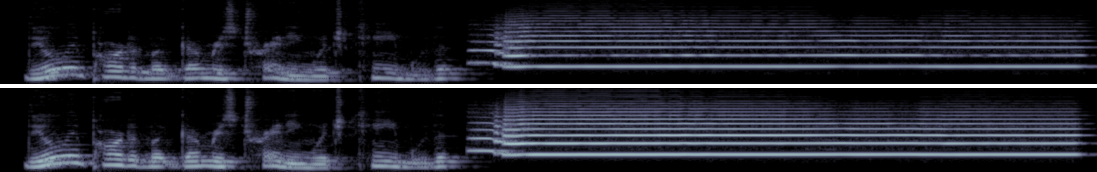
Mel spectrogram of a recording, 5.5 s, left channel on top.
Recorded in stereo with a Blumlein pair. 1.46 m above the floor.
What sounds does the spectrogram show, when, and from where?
0.1 s a man speaking: 20° right, 1.0 m
2.3 s a trumpet: 55° right, 1.8 m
